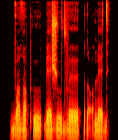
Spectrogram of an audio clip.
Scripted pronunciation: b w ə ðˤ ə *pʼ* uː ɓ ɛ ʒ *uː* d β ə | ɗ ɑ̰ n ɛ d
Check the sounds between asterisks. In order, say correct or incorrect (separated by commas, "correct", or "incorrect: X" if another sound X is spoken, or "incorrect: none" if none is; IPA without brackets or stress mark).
correct, correct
